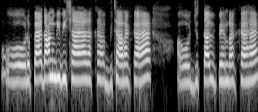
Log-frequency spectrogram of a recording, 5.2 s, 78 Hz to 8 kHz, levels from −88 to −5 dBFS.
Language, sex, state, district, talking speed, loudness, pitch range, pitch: Maithili, female, Bihar, Samastipur, 175 wpm, -19 LUFS, 275-300 Hz, 285 Hz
